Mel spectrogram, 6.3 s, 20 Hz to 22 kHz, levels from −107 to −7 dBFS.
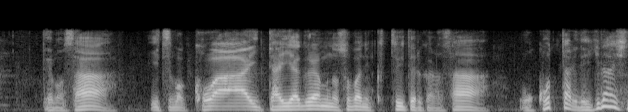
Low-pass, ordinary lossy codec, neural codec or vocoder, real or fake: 7.2 kHz; Opus, 32 kbps; none; real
